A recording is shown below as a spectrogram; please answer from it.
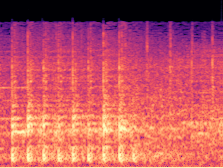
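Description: Fast, even percussive beats, about six to seven a second, from the arena crowd.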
